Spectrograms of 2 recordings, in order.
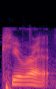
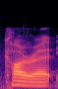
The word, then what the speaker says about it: Kyrat: And it is set in the country of Kyrat, or Kyrat, there's different ways to pronounce it, but regardless.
